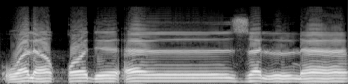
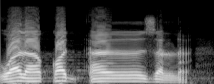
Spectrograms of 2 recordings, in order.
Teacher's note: Kita lihat teman-teman pada lafal walaqad anzalna. Pada lafal huruf dal yang dia berharakat sukun, ini wajib kita pantulkan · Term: qalqalah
